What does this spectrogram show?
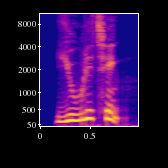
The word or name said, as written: juleting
